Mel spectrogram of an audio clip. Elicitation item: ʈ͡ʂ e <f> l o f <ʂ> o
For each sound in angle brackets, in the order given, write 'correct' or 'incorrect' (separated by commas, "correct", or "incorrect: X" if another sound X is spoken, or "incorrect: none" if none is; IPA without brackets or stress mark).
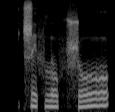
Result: correct, correct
